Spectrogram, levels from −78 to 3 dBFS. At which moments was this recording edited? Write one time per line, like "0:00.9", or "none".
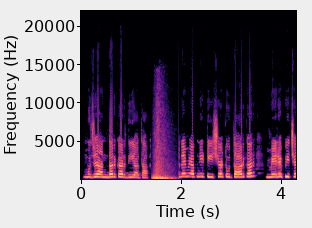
0:01.8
